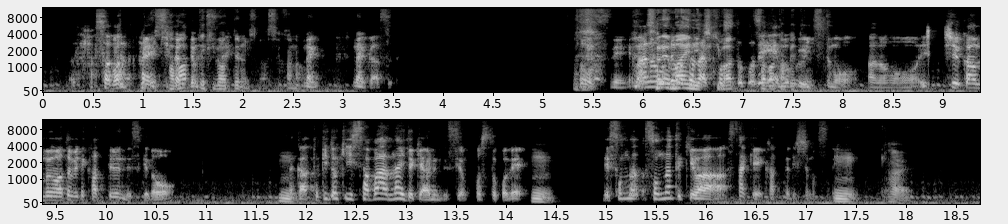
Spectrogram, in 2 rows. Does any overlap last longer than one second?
Yes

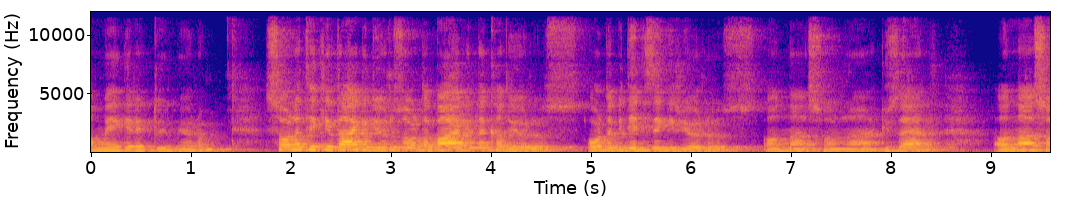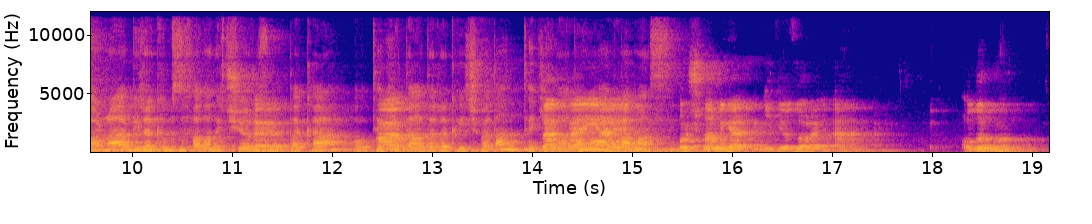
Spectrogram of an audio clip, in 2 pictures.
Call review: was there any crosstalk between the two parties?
Yes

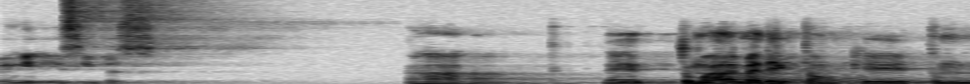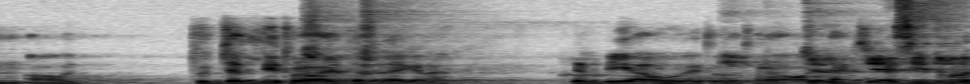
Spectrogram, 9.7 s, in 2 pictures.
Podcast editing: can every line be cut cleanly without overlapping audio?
No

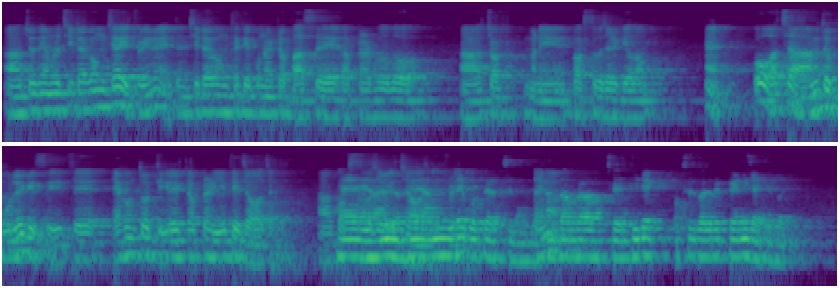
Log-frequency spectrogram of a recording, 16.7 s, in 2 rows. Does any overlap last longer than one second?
Yes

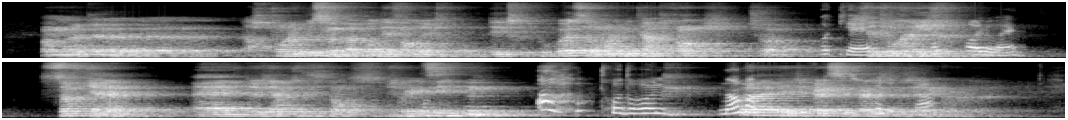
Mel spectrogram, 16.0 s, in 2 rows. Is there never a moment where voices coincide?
No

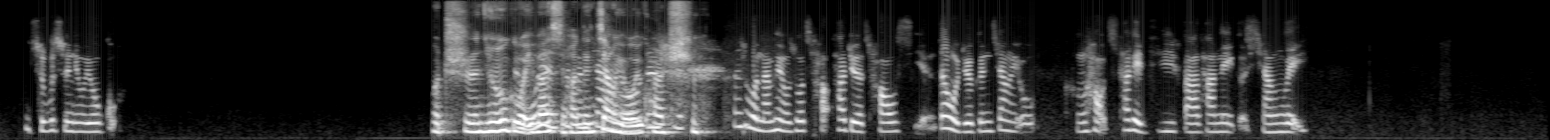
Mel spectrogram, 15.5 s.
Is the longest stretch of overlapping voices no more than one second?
No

